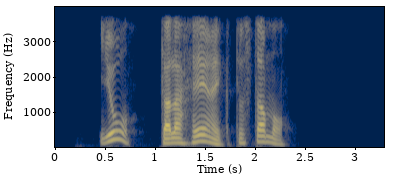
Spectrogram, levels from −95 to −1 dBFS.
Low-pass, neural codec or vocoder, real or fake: 3.6 kHz; codec, 16 kHz, 2 kbps, FunCodec, trained on Chinese and English, 25 frames a second; fake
